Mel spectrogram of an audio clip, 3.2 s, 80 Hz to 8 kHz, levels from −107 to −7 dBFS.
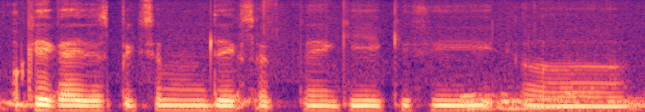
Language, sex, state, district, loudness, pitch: Hindi, male, Chandigarh, Chandigarh, -17 LUFS, 130 Hz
